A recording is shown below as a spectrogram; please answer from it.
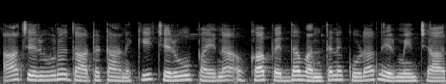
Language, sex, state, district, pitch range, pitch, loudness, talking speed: Telugu, female, Telangana, Komaram Bheem, 175-210 Hz, 190 Hz, -15 LUFS, 135 wpm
